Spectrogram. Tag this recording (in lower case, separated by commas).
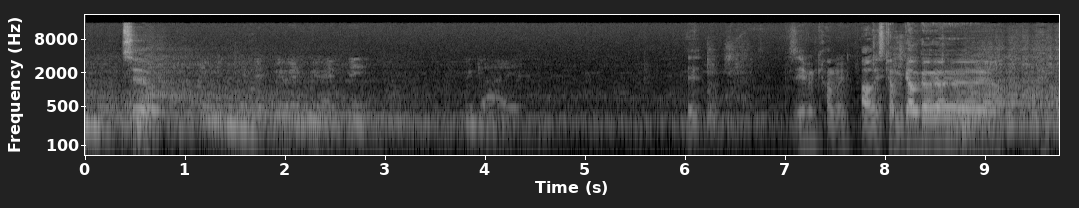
speech, vehicle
